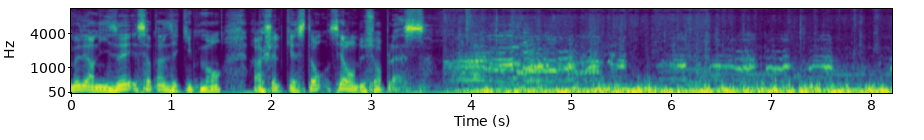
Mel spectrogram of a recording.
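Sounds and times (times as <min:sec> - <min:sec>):
speech: 0:00.0 - 0:04.5
flock of laying hens clucking at a farm: 0:03.7 - 0:08.2
steady low farmyard rumble: 0:03.7 - 0:08.2.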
